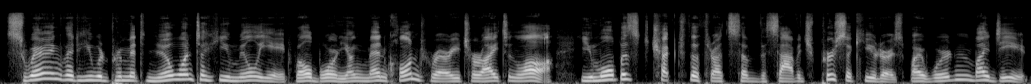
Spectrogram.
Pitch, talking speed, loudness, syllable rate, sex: 170 Hz, 180 wpm, -17 LUFS, 4.8 syllables/s, male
